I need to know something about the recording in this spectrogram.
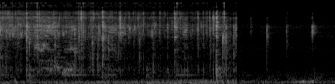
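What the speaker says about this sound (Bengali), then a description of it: "এখন এই যে তেল গরম হয়ে গেছে, আমি পাঁচফোড়ন, তেজপাতা, শুকনো লঙ্কা, শুকনো লঙ্কা দেওয়া সেন্টের জন্য।" Panch phoron, bay leaf and dried chilli dropped into hot oil, crackling in a loud dense sizzle that cuts down abruptly to a quieter spitting with a few pops near the end.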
